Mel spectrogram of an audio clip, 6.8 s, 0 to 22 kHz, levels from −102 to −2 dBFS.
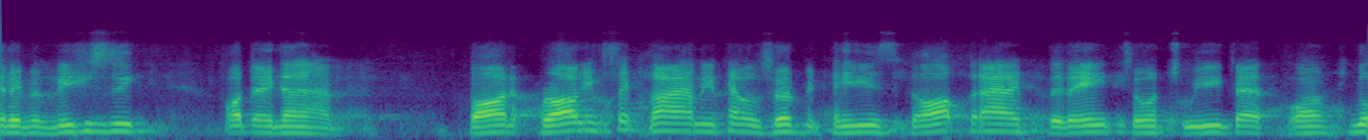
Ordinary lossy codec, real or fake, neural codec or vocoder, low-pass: Opus, 24 kbps; fake; codec, 16 kHz, 0.5 kbps, FreqCodec, larger model; 7.2 kHz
